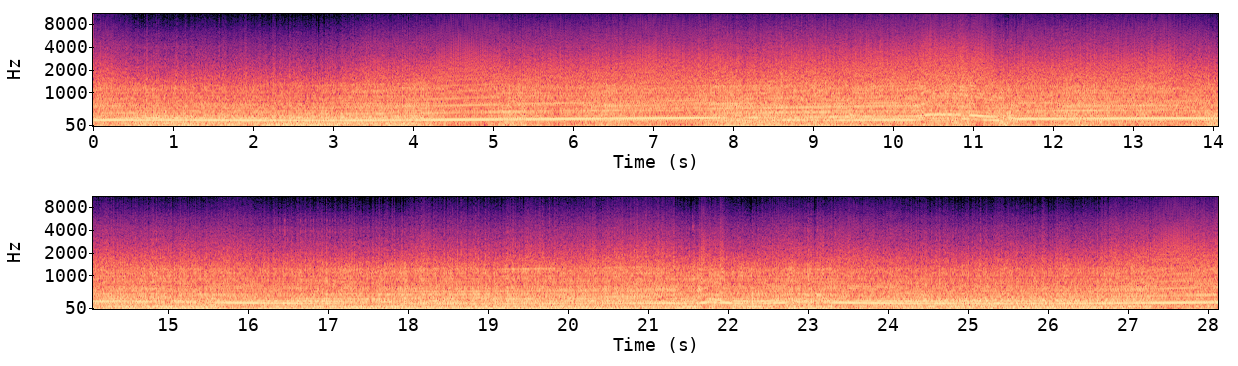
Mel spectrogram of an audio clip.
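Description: A track car's engine, heard from inside its stripped cabin, pulling hard and steadily. Its pitch slowly rises and falls, with two brief swoops, about a third of the way in and again about three-quarters in, over loud road and wind noise.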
